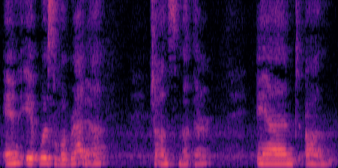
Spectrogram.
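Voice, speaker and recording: Still regaining her lost voice, this woman sounds hoarse and whispery, talking slowly in a slightly high, darkish voice with fairly even intonation. Her casual personal account to camera rambles, full of fillers and restarts. Captured from afar in an echoey room, the clip carries faint ambience and a little background noise.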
